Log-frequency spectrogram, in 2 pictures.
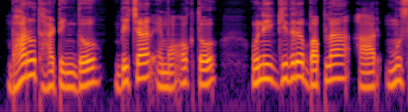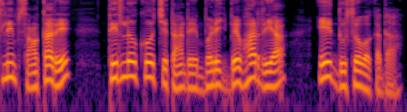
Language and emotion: Santali, neutral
